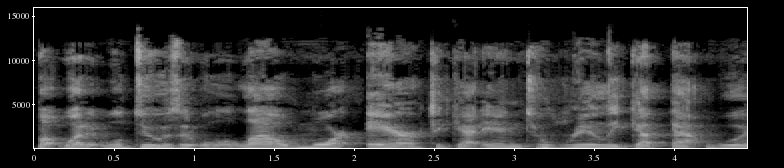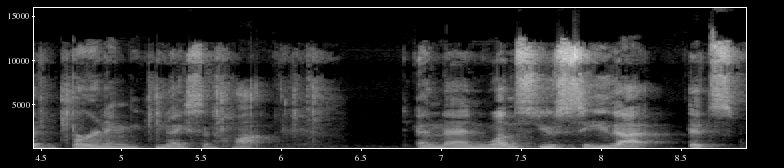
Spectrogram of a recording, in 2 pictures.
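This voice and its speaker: A speaker from New England giving a casual how-to at home by a woodstove, chatty and informal, often checking in with a quick "right?". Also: mid-range voice, a little mellow. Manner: chatty and informal, with frequent tag questions. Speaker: home vlogger explaining a woodstove to a friend. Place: at home beside a woodstove, indoors.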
